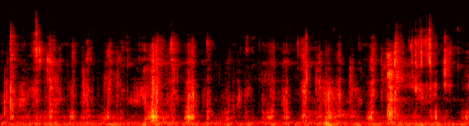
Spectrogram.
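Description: Close-up chewing and biting of a soft bread roll: irregular wet smacks and small clicks of the mouth, with a louder bite about two seconds in and another past four seconds.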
